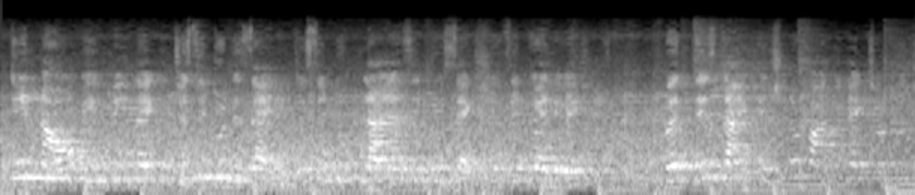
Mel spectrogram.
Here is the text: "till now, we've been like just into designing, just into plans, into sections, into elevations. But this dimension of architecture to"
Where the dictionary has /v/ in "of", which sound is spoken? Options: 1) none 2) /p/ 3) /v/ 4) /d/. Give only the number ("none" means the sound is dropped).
2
